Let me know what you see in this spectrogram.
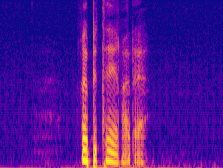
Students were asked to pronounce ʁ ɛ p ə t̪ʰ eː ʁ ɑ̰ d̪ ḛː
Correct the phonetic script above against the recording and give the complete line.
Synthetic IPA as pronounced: ʁ ɛ p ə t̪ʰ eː ʁ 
